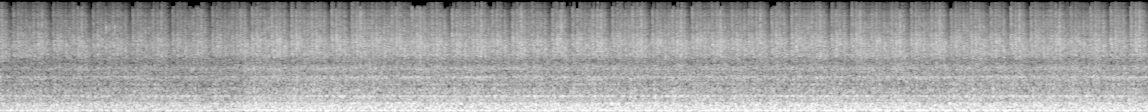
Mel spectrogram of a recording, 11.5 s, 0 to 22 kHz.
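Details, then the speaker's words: Cooper-Bessemer GMVXD natural gas two-stroke engine, about 1,000 hp, driving a propane compressor at 300 rpm and running continuously since 1965: slow, heavy, even beat with steady mechanical clatter over a deep rumble, no misses or knocks; healthy running. "re just going to listen to the sweet sound of these old natural gas two-stroke supervisors it's a beautiful sound you never heard it just soak it in here it's it's a wonderful sound to my ear"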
